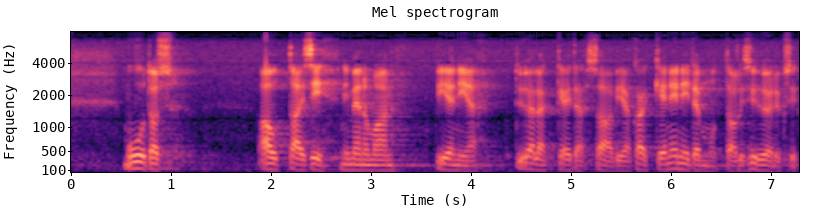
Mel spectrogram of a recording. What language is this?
Finnish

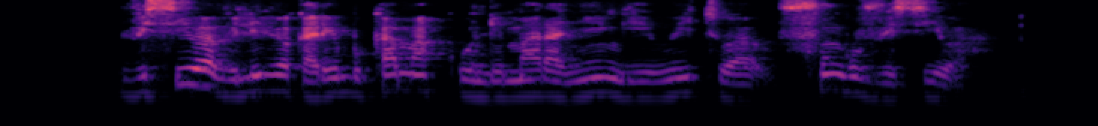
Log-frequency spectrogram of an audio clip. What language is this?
Swahili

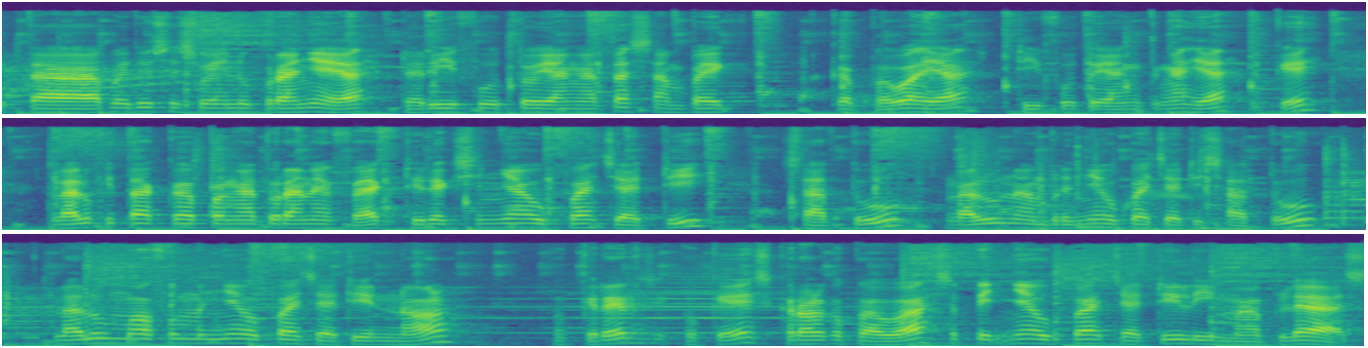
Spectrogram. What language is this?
Indonesian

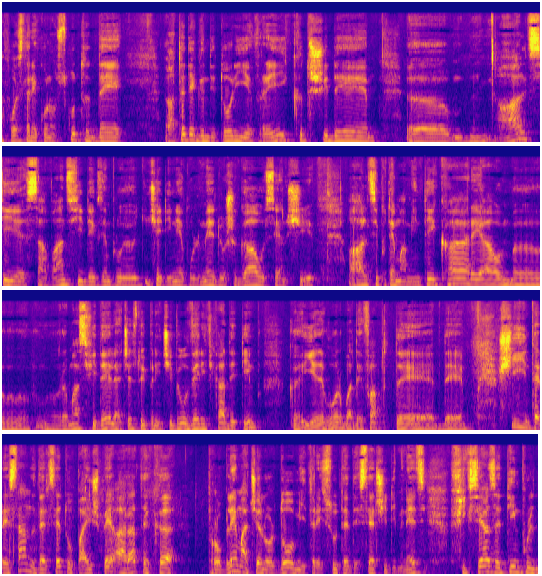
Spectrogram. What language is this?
Romanian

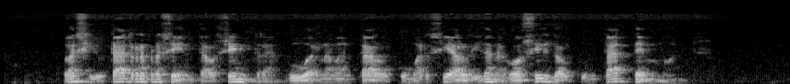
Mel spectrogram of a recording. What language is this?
Catalan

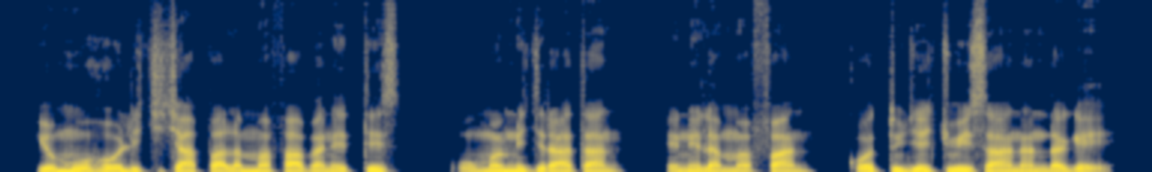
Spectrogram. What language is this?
Oromo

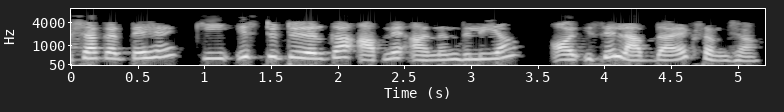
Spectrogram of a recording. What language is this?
Hindi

